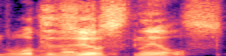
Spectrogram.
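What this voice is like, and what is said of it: Put-on Russian accent. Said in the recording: “I'm just doing it in my Russian accent.”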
